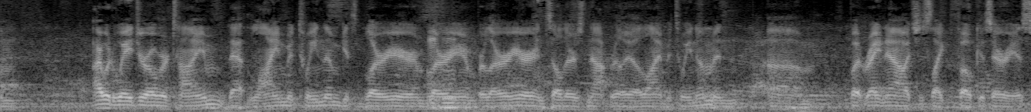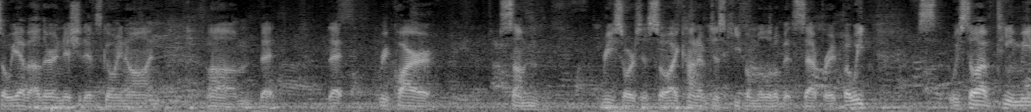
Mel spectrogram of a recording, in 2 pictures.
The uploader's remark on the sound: recorded on the floor of Cloud Foundry Summit 2019 in Philadelphia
